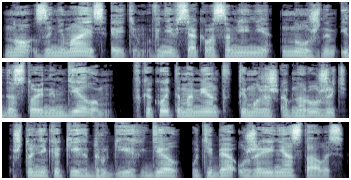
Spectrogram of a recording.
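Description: A man voicing a calm, wise male ruler who speaks in slow, deliberate, lecturing sentences. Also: medium pitch, dry recording, studio quality, lightly acted. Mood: measured.

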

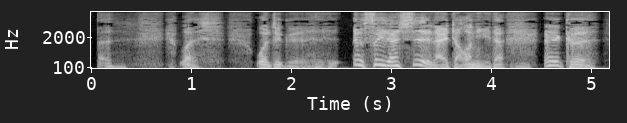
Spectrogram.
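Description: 一位男性说书人演绎一个慌张尴尬的年轻男剑客，说话结巴，语气犹豫。. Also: male voice, medium pitch, huge pitch swings, unhurried, a little mellow, slightly rough, no echo, studio quality, exaggerated voice. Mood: flustered. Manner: stammering, nervous, awkward laughing. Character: charming young male swordsman, flustered. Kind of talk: storytelling character voice.

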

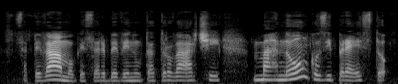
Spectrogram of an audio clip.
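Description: Woman reader playing a giddy gossiping young girl, bright and high, dry. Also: fairly even intonation, normal speed, no echo. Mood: chatty. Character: excited, chatty young girl, the best friend.

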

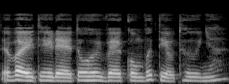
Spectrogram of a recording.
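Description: A woman voicing a loyal, timid young palace maid who speaks gently and deferentially. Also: on the low side, steady tone, fast talker, lightly acted. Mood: gentle.

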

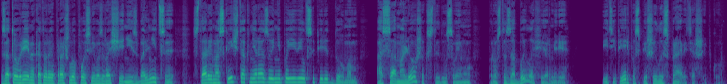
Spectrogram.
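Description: A man narrating a novel as an audiobook in an expressive storytelling manner. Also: medium pitch, normal speed.

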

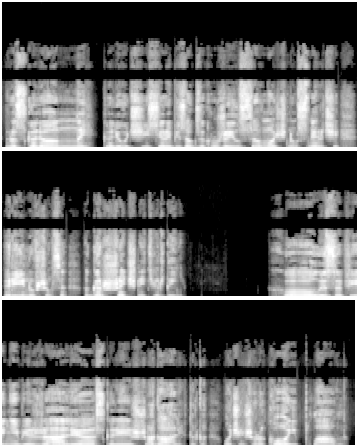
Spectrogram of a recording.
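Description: A man reading a novel aloud as audiobook narrator, with steady, measured storytelling. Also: lowish voice, no room sound, clean studio sound. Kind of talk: scripted narration.

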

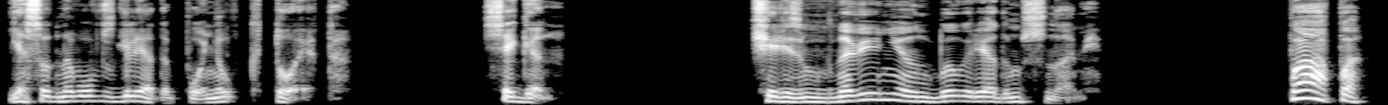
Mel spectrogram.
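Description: A man narrating a first-person adventure novel in a measured, expressive reading. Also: mid-range voice, dry recording, studio quality. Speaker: audiobook narrator.

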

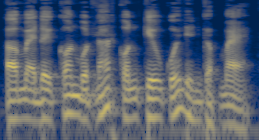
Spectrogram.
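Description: A man's voice: low voice, fast talker, pitched below the performer's own voice. A man voicing the stern husband of a household in a spoken story, curt and commanding. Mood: gentle.

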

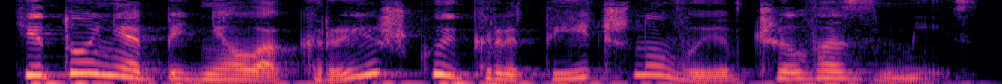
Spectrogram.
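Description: Expressive woman reading a storybook. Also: mid-range voice, normal speed. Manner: expressive, voices each character. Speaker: audiobook narrator. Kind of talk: scripted narration of a comic fantasy novel.

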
